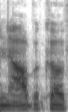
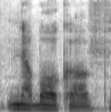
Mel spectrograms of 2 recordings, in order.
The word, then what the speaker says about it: Nabokov: Um I used to say Nabokov for ages but um apparently it's Nabulov. You got to put the stress on the bow.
